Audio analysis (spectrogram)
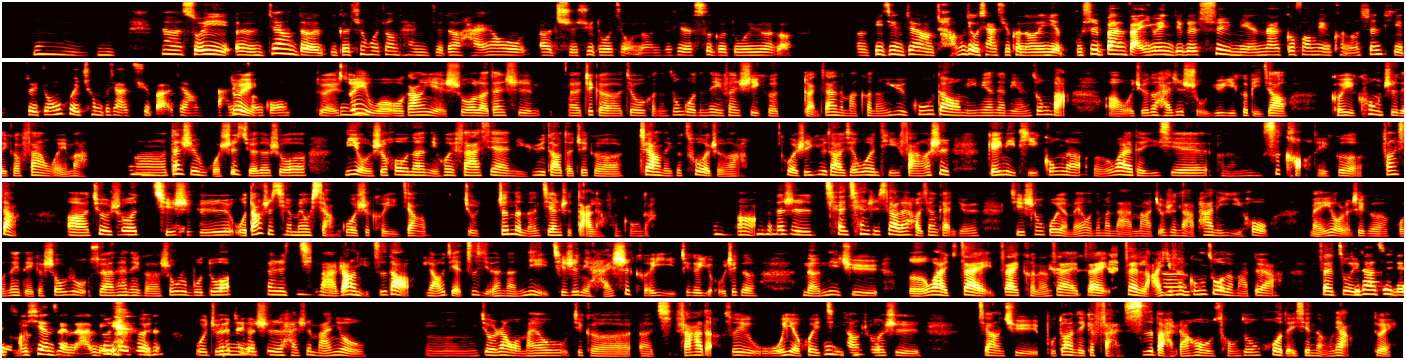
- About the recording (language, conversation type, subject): Chinese, podcast, 有哪些小技巧能帮你保持动力？
- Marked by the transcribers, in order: unintelligible speech; joyful: "但是坚 坚持下来"; laugh; laugh; other noise; joyful: "知道自己的极限在哪里"; unintelligible speech; laugh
